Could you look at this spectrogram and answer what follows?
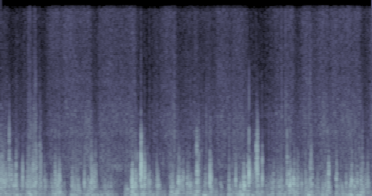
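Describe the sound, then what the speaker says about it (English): Strong wind buffets the open deck of the Sapphire Princess cruise ship on a sea day, a steady loud roar of gusts hitting the microphone throughout, with no voices. "Oh yeah, wind's picking up."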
